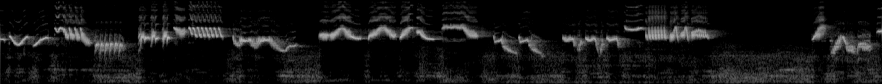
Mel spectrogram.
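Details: A bird called Mushadi Irani jal singing a lively, varied song of clear whistled notes, rising and falling slurs, and sharp chirps in quick bursts, with brief pauses between phrases.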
